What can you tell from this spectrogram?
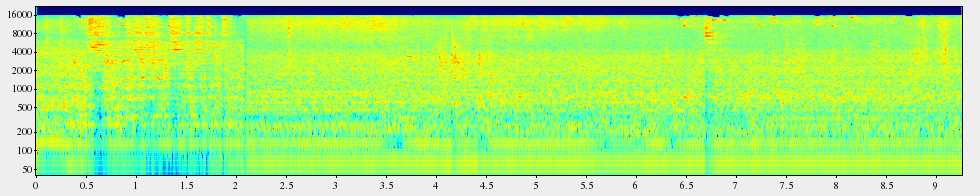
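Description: Mini excavator's diesel engine running steadily under hydraulic load, while its demolition shear crunches and scrapes at reinforced concrete. There are scattered clinks and knocks of concrete and rebar, bunched in the first two seconds and again about two-thirds of the way through.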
